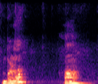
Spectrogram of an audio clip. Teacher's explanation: इनका उच्चारण करते समय मुह सर्वाधिक खुलता है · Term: विवत स्वर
